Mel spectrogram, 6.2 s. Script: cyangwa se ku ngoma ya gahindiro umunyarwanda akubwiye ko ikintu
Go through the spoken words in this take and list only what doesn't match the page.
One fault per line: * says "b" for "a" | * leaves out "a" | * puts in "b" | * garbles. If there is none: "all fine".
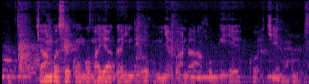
all fine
